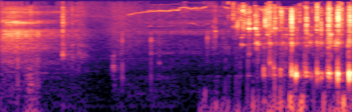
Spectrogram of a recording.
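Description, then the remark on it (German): Beer pours from a can into a glass, starting as a quiet trickle and swelling into a steady, louder gush with fizzing, bubbling texture toward the end. “Schauen wir mal, wie eilig das Bier aus dem Glas aus der Dose will.”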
